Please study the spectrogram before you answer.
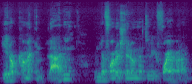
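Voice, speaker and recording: A man's voice: fairly low pitch, animated, brisk. A man, an export manager from the United States with a Franconian-tinged German accent, explaining rifle features step by step in a product demonstration. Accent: American with a Franconian German dialect. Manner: explains technical details step by step, some grammar slips. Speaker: export manager of a gun maker. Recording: roomy, distant field recording with faint noise.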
